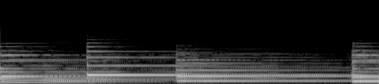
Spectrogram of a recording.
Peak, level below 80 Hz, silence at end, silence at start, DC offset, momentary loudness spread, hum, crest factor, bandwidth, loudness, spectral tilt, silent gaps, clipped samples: -10 dBFS; -62 dBFS; 0 s; 0 s; under 0.1%; 9 LU; none; 14 dB; 3.3 kHz; -25 LUFS; -12 dB/octave; none; under 0.1%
